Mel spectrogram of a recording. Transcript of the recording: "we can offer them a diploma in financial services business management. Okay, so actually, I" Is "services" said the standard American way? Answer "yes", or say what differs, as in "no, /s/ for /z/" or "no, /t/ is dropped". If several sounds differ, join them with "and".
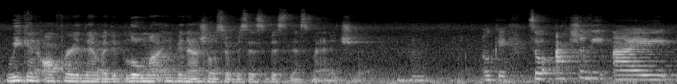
no, /s/ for /z/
